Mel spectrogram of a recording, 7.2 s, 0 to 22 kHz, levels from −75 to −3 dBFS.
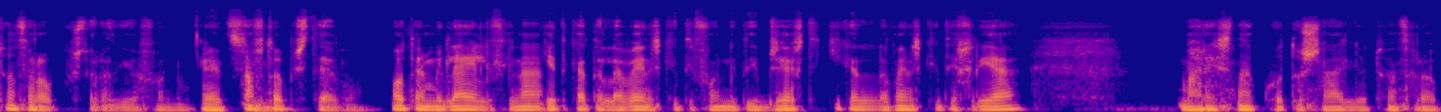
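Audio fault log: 0.93 to 0.97 s, short concealed packet loss. A tiny slice of the speech arrived too late to be decoded. The receiver covered the hole with about 12 ms of made-up sound, extending what came just before, then eased back into the real signal. About 20 ms of the original is gone. It comes through as a quick smear or small wobble. A very brief consonant here could drop out entirely.
2.63 to 2.71 s and 4.31 to 4.41 s, burst of packet loss. In each spot a run of speech failed to arrive in time to play. The receiver stretched the last sound to bridge the gap, about 67 ms in the first case and 77 ms in the second, letting it fade as it went. A voiced sound turns into a held buzz. An unvoiced one becomes a dying hiss. The speech then picks up further along. Roughly 60 ms and 80 ms of the original are lost.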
